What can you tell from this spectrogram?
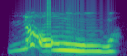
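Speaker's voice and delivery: high, loud drawn-out cry; child's loud refusal; yelled protest. A narrator's reading. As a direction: yell it in alarm. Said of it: "I yelled".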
